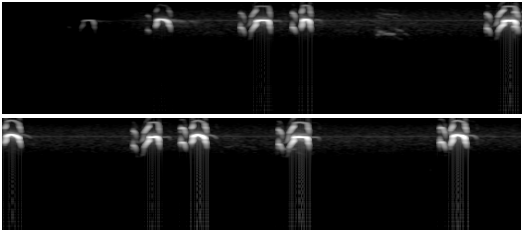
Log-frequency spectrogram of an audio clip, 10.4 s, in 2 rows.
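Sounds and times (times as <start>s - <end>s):
Eurasian oystercatcher piping calls: 0.8s - 3.2s, 4.8s - 5.5s, 6.5s - 8.4s, 9.6s - 10.0s.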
